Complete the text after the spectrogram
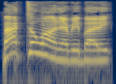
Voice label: Back To One, Film, movie, direction, assistant director, male: 'Back to 1 everybody'; human voice speaking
